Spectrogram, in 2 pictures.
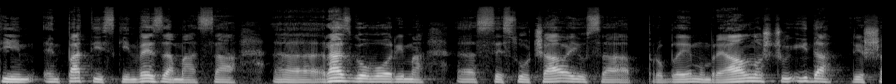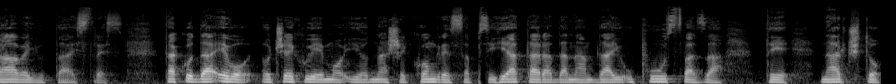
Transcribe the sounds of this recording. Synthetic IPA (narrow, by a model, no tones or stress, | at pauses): t̪iːme̞mpat̪ijskimʋe̞zamasa | ɾazɡo̞ʋo̞ɾimase̞suo̞t͡ʃaːʋajusapɾo̞ble̞ːmo̞mɾe̞aːlˠno̞ʃt͡ɕuid̪aɾje̞ʃaːʋajut̪a̰ːjst̪ɾe̞̰st̪ako̞d̪aʔe̞ʋo̞ot͡ʃe̞kuje̞mo̞ʔio̞d̪naʃe̞ɡ̚kʰo̞ŋɡɾe̞sapsihiat̪aɾad̪anamd̪ajuːpʰuːst̪ʋazat̪eːnaːɾot͡ʃi̥t̪o̞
